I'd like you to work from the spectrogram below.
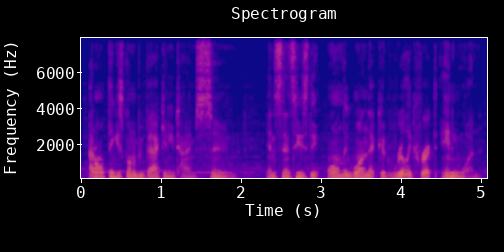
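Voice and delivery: ordinary talk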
